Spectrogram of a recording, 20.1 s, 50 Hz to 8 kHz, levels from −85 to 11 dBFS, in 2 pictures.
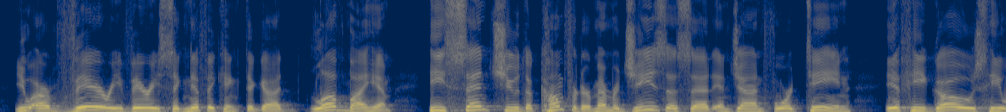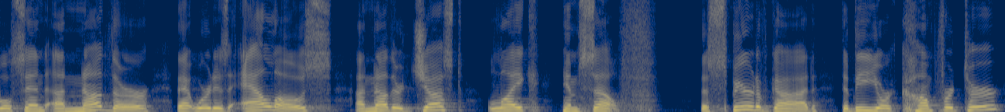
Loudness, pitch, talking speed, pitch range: -18 LUFS, 185 Hz, 130 wpm, 170-205 Hz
